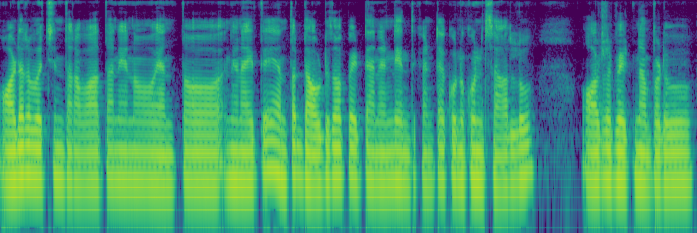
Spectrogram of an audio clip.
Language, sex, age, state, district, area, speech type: Telugu, male, 18-30, Andhra Pradesh, Kakinada, rural, spontaneous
